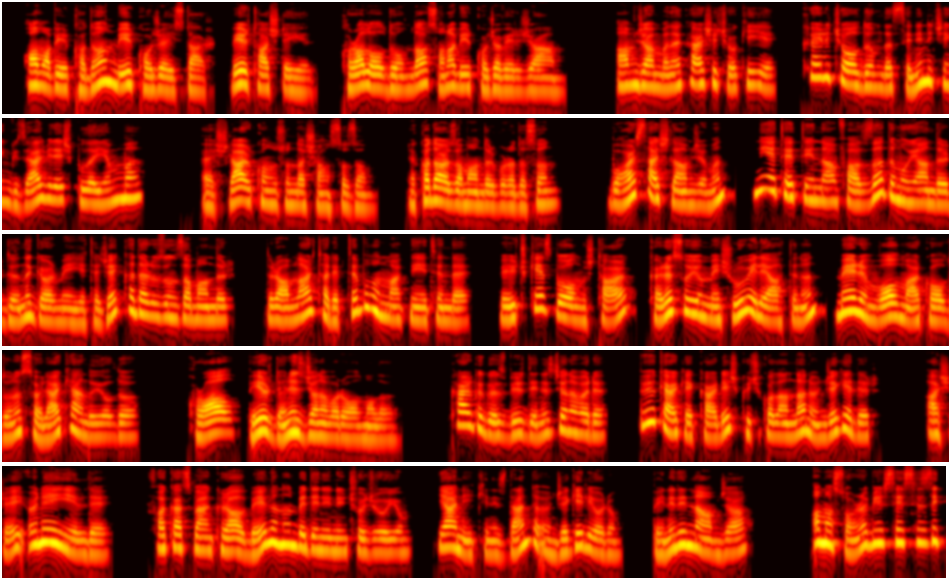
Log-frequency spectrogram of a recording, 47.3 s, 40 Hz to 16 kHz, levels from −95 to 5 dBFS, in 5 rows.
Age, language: 40-59, Turkish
